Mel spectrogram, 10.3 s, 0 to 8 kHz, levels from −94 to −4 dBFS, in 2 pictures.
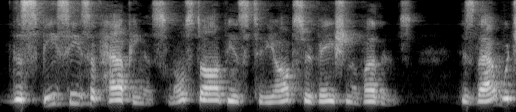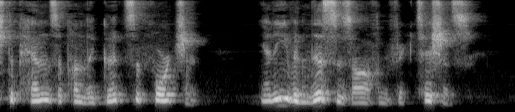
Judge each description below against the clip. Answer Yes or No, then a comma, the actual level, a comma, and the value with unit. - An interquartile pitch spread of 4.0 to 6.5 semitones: No, average, 3.1 semitones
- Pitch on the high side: No, medium, 160 Hz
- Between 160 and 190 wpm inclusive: No, average, 150 wpm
